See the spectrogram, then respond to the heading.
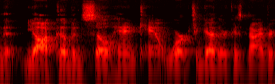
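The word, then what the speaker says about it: Sochan: so that's my opinion Sohan right yeah see I I came out and said that that was the pronunciation and still can't get it right um but what I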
